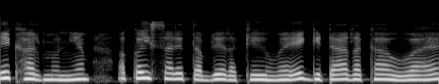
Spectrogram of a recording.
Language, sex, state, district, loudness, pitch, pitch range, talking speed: Hindi, female, Maharashtra, Washim, -14 LUFS, 235 Hz, 215-255 Hz, 190 wpm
